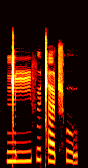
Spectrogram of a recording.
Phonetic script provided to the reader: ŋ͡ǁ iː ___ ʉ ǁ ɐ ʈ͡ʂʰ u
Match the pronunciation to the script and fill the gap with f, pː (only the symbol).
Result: f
